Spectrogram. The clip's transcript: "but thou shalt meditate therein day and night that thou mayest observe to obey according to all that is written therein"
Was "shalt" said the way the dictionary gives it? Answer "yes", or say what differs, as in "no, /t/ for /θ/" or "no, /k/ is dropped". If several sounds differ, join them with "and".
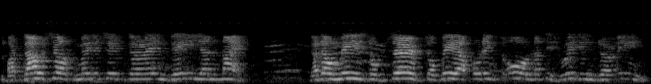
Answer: no, /s/ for /ʃ/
